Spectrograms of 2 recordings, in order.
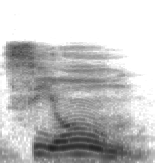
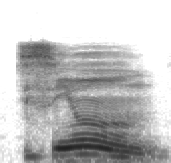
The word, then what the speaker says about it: Tzion: Por exemplo, você vai ver algumas palavras como Sion, né? Na verdade, literalmente, um hebraico bem pronunciado seria Tzion, Tzion, né?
